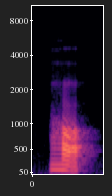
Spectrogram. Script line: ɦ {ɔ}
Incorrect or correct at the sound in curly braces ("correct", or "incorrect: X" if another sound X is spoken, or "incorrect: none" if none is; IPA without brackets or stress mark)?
correct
